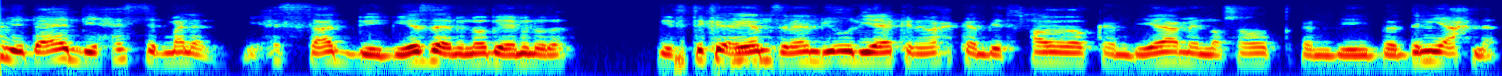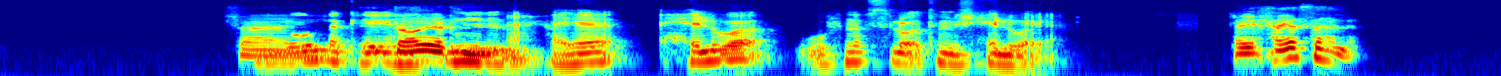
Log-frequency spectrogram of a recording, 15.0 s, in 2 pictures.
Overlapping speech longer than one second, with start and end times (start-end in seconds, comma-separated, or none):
8.8-10.2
